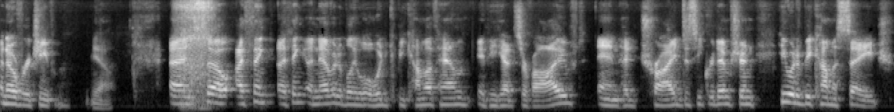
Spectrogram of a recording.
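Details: Adult male speaker, with brief interjections from another person; Normal conversational speech.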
